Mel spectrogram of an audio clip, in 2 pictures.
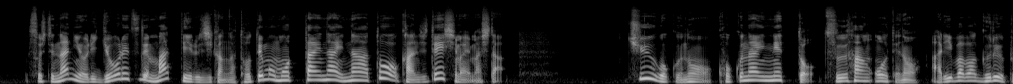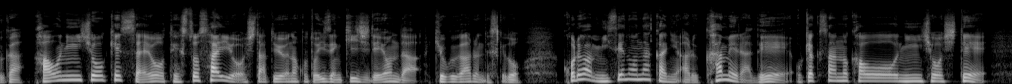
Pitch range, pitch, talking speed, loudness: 125-195 Hz, 150 Hz, 380 characters per minute, -24 LUFS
